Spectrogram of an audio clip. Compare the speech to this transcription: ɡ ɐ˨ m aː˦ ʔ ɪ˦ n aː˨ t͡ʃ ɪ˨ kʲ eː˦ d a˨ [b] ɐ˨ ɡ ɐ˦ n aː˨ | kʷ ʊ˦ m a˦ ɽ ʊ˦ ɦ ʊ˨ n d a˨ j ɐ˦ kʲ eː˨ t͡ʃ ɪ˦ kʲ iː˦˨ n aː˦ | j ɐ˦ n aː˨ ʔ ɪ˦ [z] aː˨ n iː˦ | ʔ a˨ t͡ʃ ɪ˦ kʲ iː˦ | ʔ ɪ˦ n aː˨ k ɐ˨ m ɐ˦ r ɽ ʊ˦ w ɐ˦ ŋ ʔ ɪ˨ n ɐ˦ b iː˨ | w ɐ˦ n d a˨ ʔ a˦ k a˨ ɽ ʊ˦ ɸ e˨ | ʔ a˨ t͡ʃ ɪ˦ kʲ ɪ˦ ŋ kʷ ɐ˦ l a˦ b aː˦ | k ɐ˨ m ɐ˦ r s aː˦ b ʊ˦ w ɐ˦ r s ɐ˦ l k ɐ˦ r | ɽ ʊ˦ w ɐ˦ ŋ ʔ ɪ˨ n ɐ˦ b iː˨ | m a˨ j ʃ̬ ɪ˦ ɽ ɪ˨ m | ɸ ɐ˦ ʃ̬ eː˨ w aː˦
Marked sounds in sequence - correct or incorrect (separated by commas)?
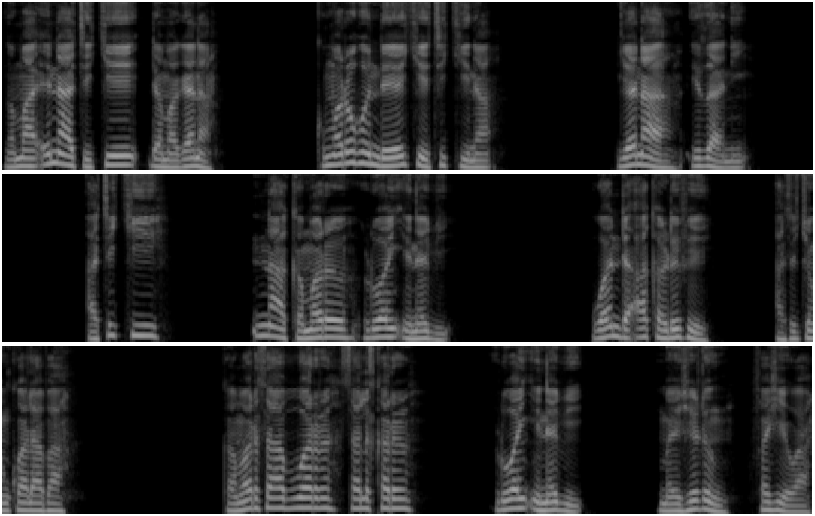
incorrect, correct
